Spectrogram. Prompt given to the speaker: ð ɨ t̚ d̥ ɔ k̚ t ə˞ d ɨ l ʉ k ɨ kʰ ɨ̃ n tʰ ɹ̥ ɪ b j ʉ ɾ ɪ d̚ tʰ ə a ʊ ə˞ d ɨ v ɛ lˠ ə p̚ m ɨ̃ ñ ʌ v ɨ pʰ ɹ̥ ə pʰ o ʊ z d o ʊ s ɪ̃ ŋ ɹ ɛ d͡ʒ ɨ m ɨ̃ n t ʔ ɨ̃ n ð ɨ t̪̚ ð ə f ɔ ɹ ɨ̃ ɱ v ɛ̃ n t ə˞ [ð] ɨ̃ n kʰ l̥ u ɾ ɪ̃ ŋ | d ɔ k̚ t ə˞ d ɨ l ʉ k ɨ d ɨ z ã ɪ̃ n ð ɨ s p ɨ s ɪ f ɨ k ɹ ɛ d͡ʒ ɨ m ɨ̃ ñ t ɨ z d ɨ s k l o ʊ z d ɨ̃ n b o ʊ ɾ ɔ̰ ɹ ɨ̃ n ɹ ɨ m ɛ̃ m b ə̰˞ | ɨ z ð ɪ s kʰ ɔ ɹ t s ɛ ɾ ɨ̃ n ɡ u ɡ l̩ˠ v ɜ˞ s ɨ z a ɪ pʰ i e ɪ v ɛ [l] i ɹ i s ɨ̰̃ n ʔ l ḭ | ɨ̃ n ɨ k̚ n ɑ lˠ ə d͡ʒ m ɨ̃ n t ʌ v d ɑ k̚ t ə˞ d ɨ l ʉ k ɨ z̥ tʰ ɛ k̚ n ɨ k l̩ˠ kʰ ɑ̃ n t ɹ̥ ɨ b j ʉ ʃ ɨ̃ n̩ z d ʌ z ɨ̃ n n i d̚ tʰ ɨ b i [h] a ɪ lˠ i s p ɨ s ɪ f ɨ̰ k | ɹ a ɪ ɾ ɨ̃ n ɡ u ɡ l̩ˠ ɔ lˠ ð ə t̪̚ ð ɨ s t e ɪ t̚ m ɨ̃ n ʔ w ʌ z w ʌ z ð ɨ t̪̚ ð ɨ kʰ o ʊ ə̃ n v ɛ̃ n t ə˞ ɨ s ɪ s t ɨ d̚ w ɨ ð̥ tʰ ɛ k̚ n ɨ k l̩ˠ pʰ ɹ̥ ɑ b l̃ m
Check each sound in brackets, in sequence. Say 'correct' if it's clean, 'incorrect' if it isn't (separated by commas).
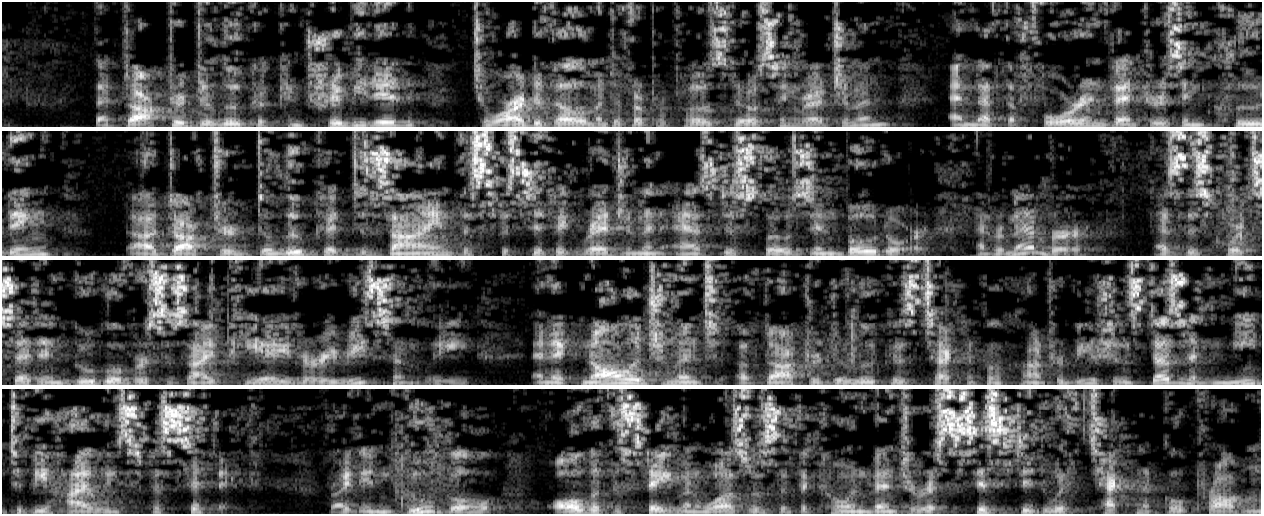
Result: incorrect, incorrect, correct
